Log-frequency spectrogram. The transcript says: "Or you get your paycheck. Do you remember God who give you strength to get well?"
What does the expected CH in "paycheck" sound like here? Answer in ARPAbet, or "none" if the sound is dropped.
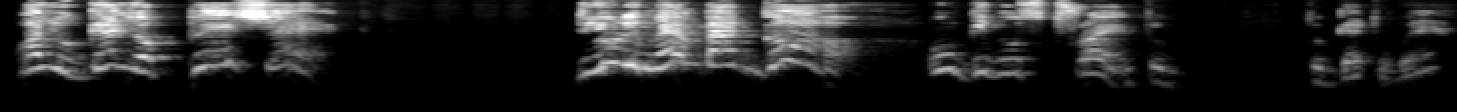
SH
